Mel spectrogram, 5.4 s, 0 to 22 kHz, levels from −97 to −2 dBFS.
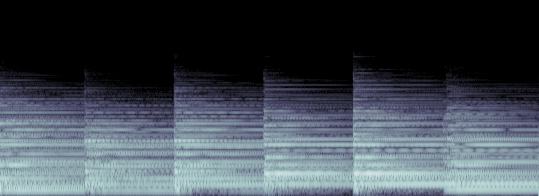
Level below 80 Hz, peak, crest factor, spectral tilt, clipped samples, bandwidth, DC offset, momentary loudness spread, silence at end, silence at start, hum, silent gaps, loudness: -40 dBFS; -6 dBFS; 16 dB; -12 dB/octave; under 0.1%; 4.3 kHz; under 0.1%; 6 LU; 0 s; 0 s; none; none; -21 LUFS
